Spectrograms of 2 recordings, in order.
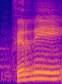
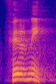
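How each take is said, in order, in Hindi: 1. पहला स्वर 'i' जैसी आवाज़ देता है। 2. पहला स्वर 'i' जैसी आवाज़ देता है।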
